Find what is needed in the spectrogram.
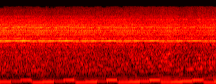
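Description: Dubstep music: a low synth bass line repeating in short notes that step between two pitches, with no drum hits standing out.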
